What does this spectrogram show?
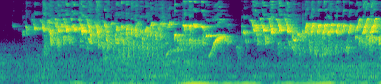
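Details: Male canary singing to excite a female for mating: sustained bright rolling trills, a slurred dip in the middle, then another loud rapid trill, with a low hum in the background.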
